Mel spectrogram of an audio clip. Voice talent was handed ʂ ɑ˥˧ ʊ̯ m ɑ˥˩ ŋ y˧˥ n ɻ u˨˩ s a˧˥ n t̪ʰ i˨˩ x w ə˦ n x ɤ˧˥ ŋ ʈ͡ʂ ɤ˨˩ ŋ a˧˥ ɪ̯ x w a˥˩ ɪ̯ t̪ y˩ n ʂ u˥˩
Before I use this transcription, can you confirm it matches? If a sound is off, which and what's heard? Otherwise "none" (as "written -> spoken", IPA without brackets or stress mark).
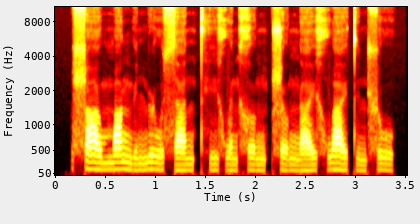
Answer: none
